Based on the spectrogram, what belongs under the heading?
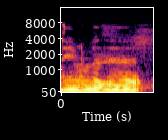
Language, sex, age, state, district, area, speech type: Malayalam, male, 18-30, Kerala, Idukki, rural, spontaneous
